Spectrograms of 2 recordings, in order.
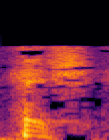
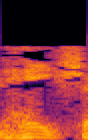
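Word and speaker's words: Heche: Ann Hesh, I believe that's right, isn't it? – Yeah, Hesh.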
